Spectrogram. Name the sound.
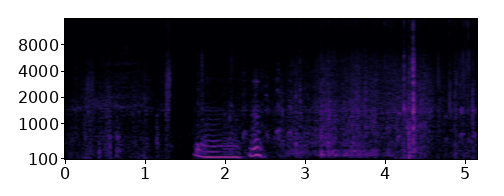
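pet pigeons cooing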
